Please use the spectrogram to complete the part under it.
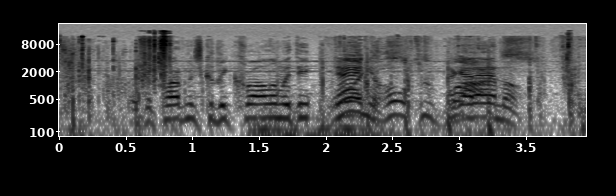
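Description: Rifle shots crack nearby.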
